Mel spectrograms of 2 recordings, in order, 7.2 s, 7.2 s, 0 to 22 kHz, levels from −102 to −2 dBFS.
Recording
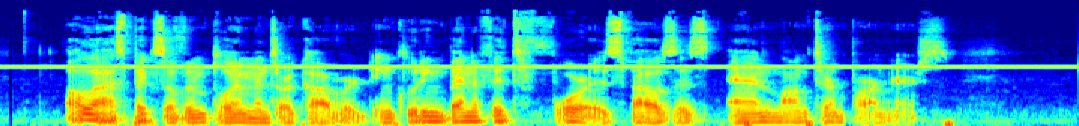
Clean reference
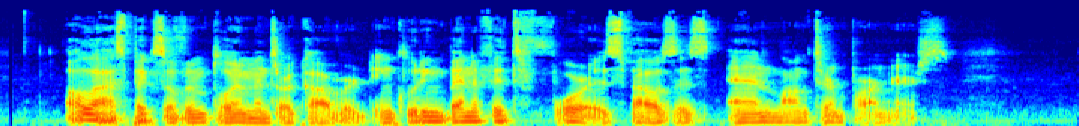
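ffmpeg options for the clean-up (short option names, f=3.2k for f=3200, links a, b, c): -filter_complex "[0:a]bandreject=f=2.9k:w=30,asplit=3[a][b][c];[a]afade=t=out:st=4.95:d=0.02[d];[b]highpass=f=140:w=0.5412,highpass=f=140:w=1.3066,afade=t=in:st=4.95:d=0.02,afade=t=out:st=5.07:d=0.02[e];[c]afade=t=in:st=5.07:d=0.02[f];[d][e][f]amix=inputs=3:normalize=0,asplit=3[g][h][i];[g]afade=t=out:st=5.36:d=0.02[j];[h]highpass=f=140:w=0.5412,highpass=f=140:w=1.3066,afade=t=in:st=5.36:d=0.02,afade=t=out:st=5.48:d=0.02[k];[i]afade=t=in:st=5.48:d=0.02[l];[j][k][l]amix=inputs=3:normalize=0,asplit=3[m][n][o];[m]afade=t=out:st=6.29:d=0.02[p];[n]highpass=f=140:w=0.5412,highpass=f=140:w=1.3066,afade=t=in:st=6.29:d=0.02,afade=t=out:st=6.41:d=0.02[q];[o]afade=t=in:st=6.41:d=0.02[r];[p][q][r]amix=inputs=3:normalize=0"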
